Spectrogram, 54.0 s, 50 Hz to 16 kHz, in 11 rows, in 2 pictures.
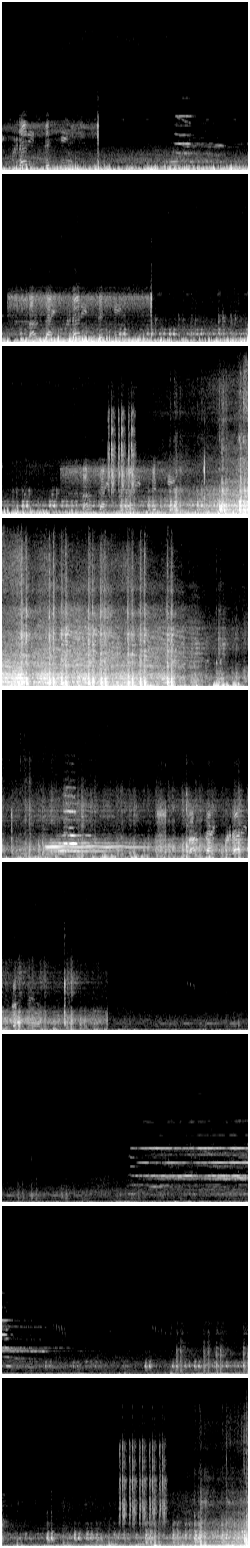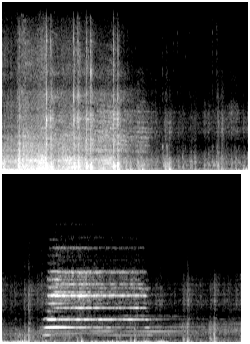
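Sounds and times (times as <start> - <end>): train rumble: 0.0 - 32.0, 35.3 - 53.9
train warning whistle: 3.4 - 4.2, 20.6 - 23.0, 32.1 - 35.5, 50.0 - 52.9
train wheels clattering over rail joints: 8.1 - 26.7, 36.8 - 53.9.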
